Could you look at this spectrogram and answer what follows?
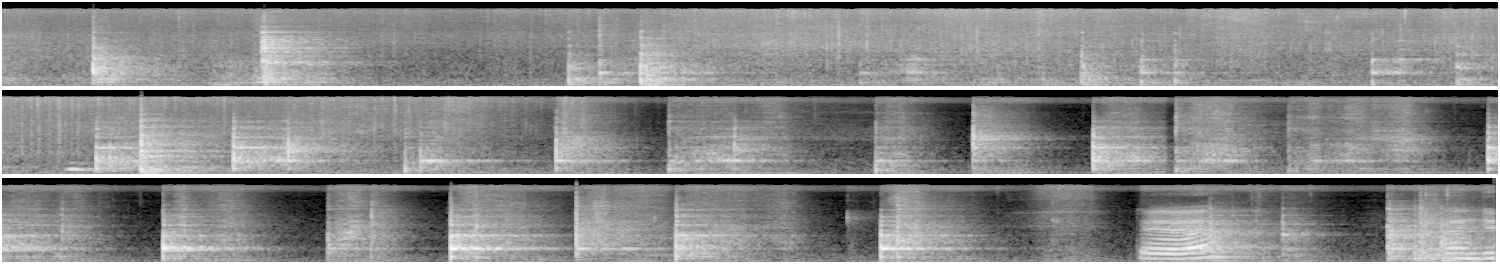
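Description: Stir-fried chayote is scraped from a pan onto a serving plate: a series of sharp metallic spatula scrapes and clinks, sparse at first, then a quick rhythmic run of close, loud strikes with faint sizzling beneath.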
